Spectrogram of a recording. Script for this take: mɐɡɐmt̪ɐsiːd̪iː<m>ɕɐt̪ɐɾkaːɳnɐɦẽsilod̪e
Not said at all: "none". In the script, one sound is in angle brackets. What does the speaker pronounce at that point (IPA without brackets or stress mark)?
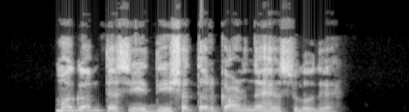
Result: none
